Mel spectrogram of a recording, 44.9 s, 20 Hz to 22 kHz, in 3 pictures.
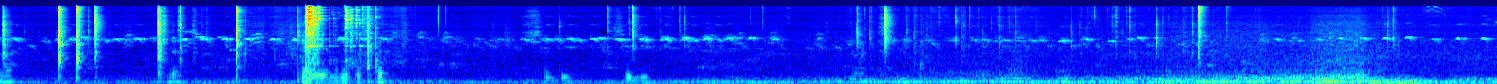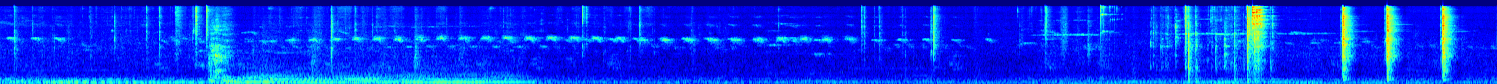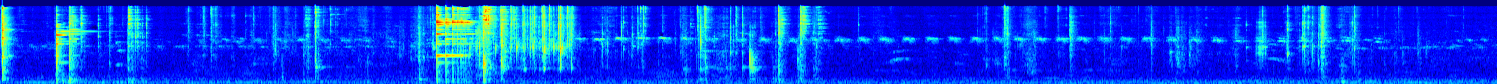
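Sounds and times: metal clicking and clinking: 3.0s - 3.9s, 25.8s - 27.8s, 30.5s - 32.2s, 34.1s - 38.3s
metal rattle: 30.5s - 31.6s, 34.2s - 35.9s.

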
